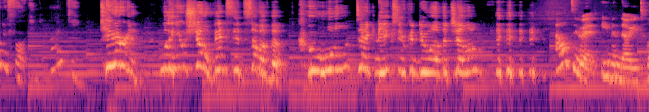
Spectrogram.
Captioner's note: laughs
